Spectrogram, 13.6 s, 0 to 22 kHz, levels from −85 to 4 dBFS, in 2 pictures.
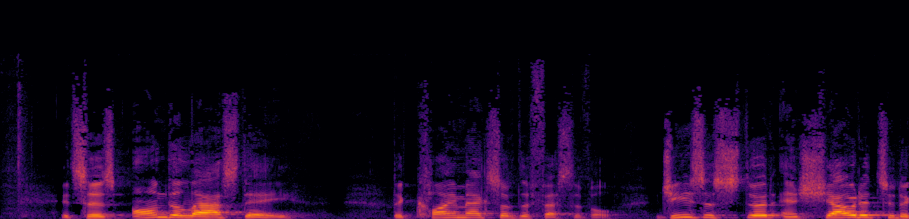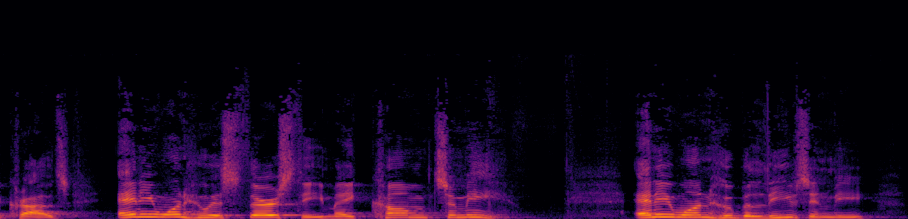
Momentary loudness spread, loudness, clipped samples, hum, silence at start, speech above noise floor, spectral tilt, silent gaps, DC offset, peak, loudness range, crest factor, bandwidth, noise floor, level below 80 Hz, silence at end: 16 LU; -26 LUFS; under 0.1%; none; 0.45 s; 37 dB; -5 dB/octave; none; under 0.1%; -8 dBFS; 6 LU; 18 dB; 14 kHz; -63 dBFS; -80 dBFS; 0.35 s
